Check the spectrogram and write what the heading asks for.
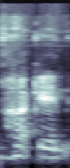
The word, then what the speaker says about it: Wacken: Wacken, pronounced Wacken in Germany.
